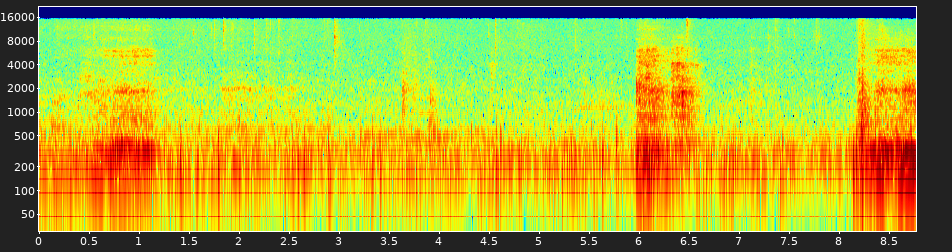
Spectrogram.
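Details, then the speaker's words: Snoring during sleep: irregular rough snorting breaths with quiet gaps, some clicks and room noise. "And he moans that I snore. Listen to that."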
